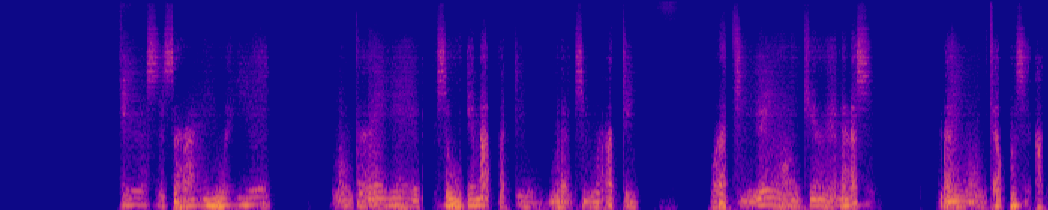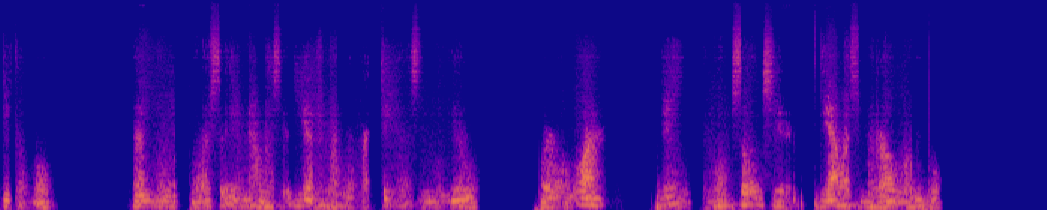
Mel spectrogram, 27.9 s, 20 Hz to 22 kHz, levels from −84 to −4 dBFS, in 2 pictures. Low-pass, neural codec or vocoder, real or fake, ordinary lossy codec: none; codec, 44.1 kHz, 0.9 kbps, DAC; fake; none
